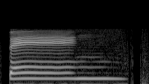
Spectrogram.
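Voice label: "deng3", Cantonese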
